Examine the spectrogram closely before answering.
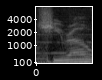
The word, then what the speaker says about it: Chiro: chance to get the I think it's pronounced chiro or Chiro c-h-i-r-o prints you need 10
